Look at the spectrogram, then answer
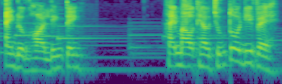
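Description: A woman's voice: fairly low pitch, fast talker, close to an everyday voice. A young policewoman torn between duty and love, firm and strained, in a romance audiobook, read by a woman. Faint music sits underneath. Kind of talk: audiobook character voice.

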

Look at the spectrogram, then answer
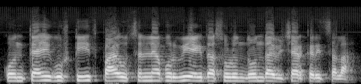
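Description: A man's voice: sits high, steady tone, moderate pace, voice pushed up, natural voice. A man voicing an anxious middle-aged wife who speaks in a worried, warning way.

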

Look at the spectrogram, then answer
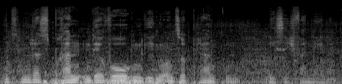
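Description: Man, dramatic first-person narrator, low voice, very expressive, noisy old radio recording. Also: fairly quick. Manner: dramatic, storyteller's delivery.

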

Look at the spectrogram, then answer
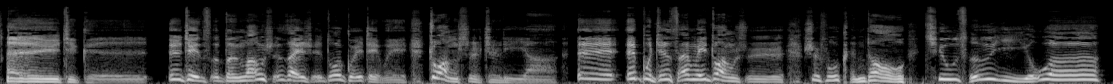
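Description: A stately old king from a storybook, halting and humming between grand phrases, as a husky male storyteller puts him on. Husky, close and dry. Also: on the high side, huge pitch swings, a little mellow, dry recording, full character voice. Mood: hesitant. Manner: halting, full of hums and pauses. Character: hesitant, pompous older king.

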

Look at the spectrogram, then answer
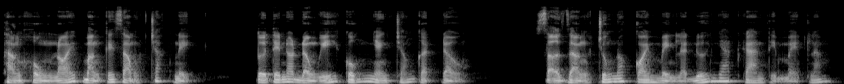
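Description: A man reading a ghost story aloud as narrator, steady and measured. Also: low voice.

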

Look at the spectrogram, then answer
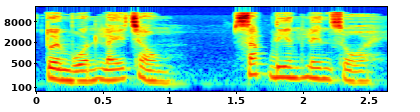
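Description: A woman's voice: lowish voice, normal speed, dark tone. Young woman narrating a story.

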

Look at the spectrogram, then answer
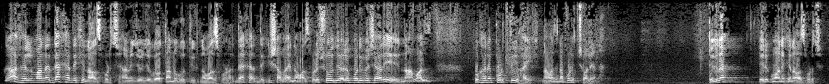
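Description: A man's voice: fairly high pitch, sing-song, brisk, breathy edge. A middle-aged man giving a religious lecture on hadith, explaining with rhetorical questions and reciting Arabic passages. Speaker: Islamic scholar teaching hadith.

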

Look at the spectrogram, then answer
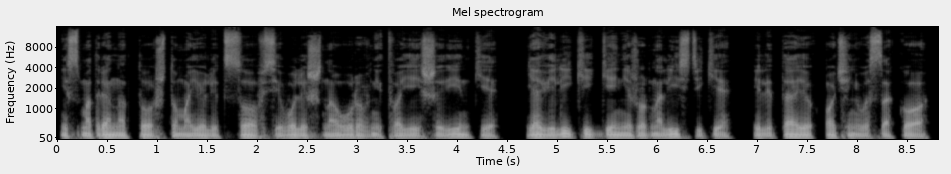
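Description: A man voicing a pushy, teasing tiny young female student journalist in an audiobook, pitching well above his own voice. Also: normal speed, gravelly, few pauses, mellow, no echo, clean studio sound, full character voice. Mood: purring mock-hurt. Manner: mocking, teasing.

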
